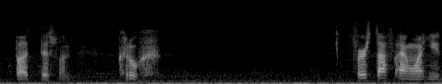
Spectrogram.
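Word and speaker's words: kruh: Is that how you say it? Kruch? Kruch. With an H at the end. Kruch. Kruch. With a K-R-U-H.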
